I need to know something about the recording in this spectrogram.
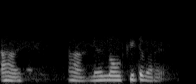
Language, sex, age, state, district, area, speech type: Malayalam, female, 18-30, Kerala, Idukki, rural, conversation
